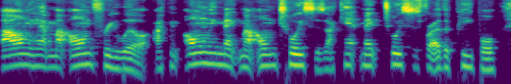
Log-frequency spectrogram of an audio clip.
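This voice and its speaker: A woman's very deep, low-pitched voice at a fairly quick pace with ordinary pitch variation, dry and close with no echo. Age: 60s. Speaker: retired nurse sharing recovery story. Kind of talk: casual conversation. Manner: halting.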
